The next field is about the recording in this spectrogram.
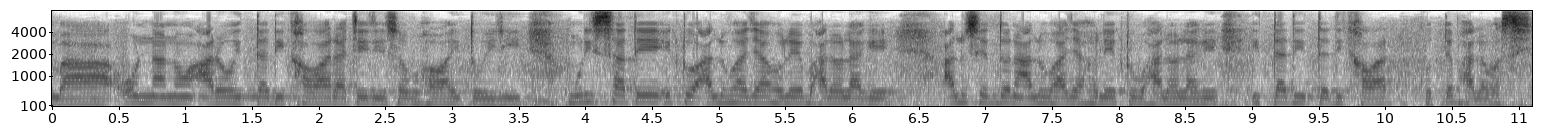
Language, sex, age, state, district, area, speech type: Bengali, female, 45-60, West Bengal, Paschim Medinipur, rural, spontaneous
